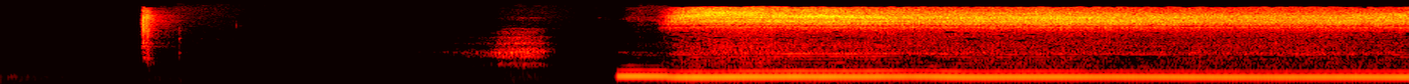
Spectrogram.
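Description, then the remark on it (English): After two short breathy sounds, a woman's voice launches into a loud, steady buzzing hum with a hissing spray over it, imitating a water flosser running continuously for a few seconds, as a sound drawn from a hat for others to guess. “The water pick. Flossing your teeth.”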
